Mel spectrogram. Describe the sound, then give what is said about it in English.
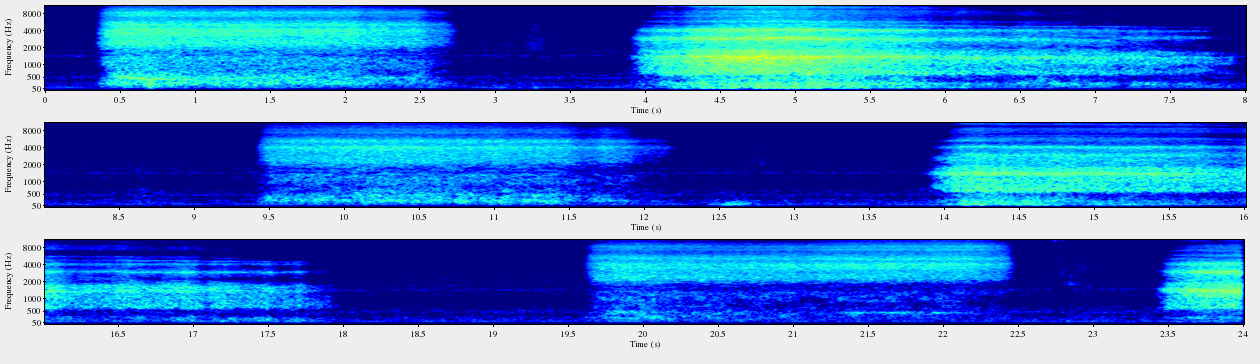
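Slow, deep breaths taken one after another as a guided breathing exercise, each a long, breathy rush of air, with short silences between them and no talk. “So let's take three deep breaths together.”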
